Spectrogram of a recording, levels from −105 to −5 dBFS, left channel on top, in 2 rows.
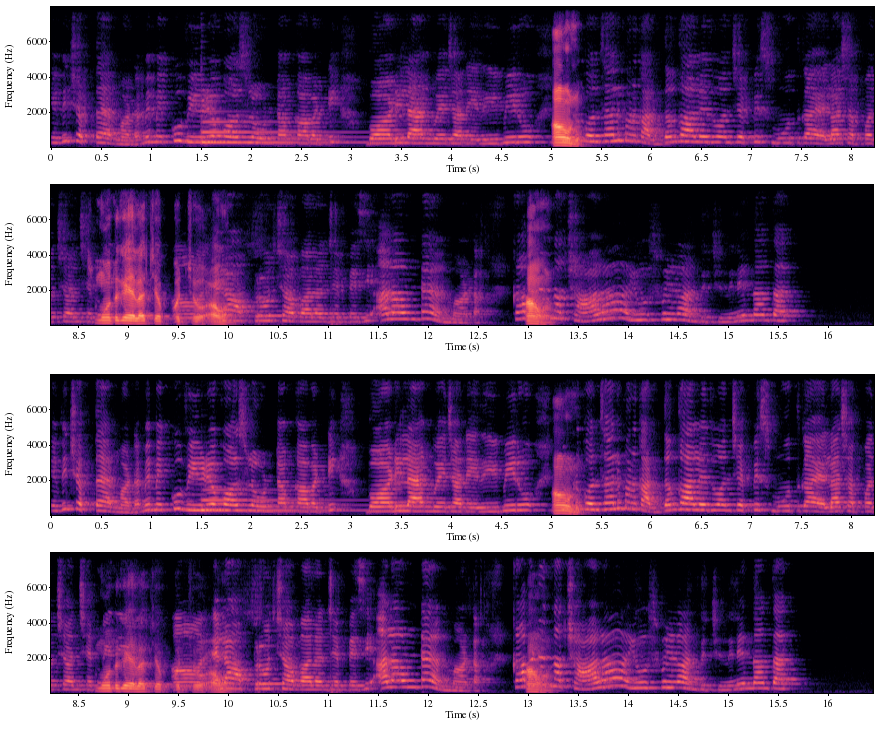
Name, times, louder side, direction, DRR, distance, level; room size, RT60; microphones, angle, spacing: voice 1, 0.0-5.0 5.3-9.0 9.4-12.5 12.9-15.6, right 3 dB, 70° right, 3.3 m, -40 dB
Harp, 1.5-5.2 5.8-6.2 6.8-6.9, left 3 dB, 60° left, 1.1 m, -46 dB
voice 2, 8.7-10.0 13.0-13.2, left 6 dB, 85° left, 0.8 m, -31 dB
13.0 x 8.4 x 6.5 m
head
